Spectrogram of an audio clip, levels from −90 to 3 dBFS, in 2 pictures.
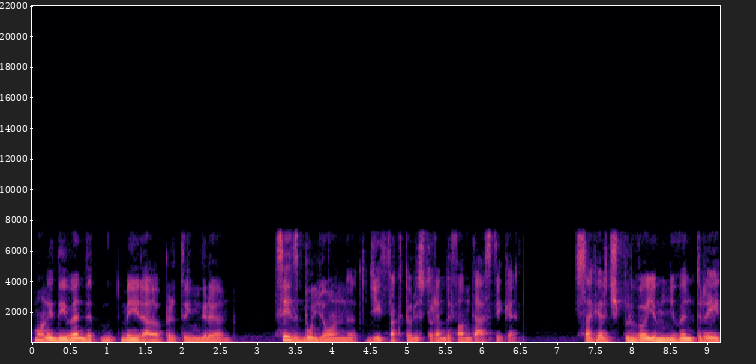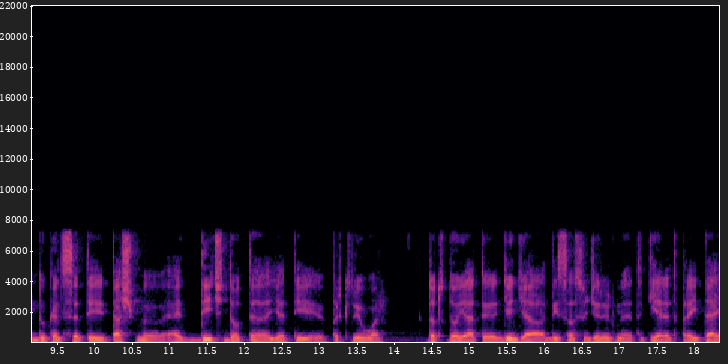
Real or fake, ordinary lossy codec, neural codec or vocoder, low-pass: fake; none; codec, 16 kHz, 4 kbps, FreqCodec, larger model; 7.2 kHz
